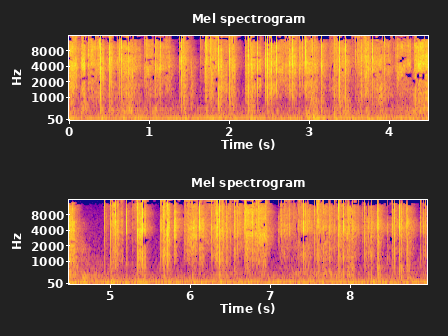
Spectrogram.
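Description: Long white acrylic nail tips tap and scratch across solid ceramic floor tiles and their grout lines. Rapid, crisp, bright clicks mix with dry, papery scratching and crinkling strokes, each dying away instantly. A brief near-silent pause falls just before the five-second mark.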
